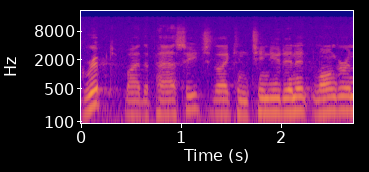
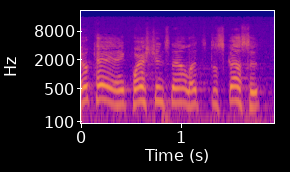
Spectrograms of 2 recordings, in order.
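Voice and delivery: higher, lightly imitated call for questions; imitating a preacher turning to discussion; preacher inviting questions; 8 semitones higher than usual. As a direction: briskly open the floor, pitched up. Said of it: "he'd finish and he'd say".

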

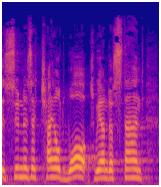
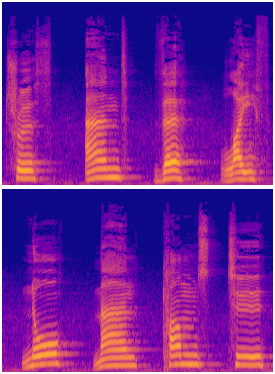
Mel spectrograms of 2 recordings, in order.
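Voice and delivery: word by word reading; slower than usual. Acted. Scripture read word by word.

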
